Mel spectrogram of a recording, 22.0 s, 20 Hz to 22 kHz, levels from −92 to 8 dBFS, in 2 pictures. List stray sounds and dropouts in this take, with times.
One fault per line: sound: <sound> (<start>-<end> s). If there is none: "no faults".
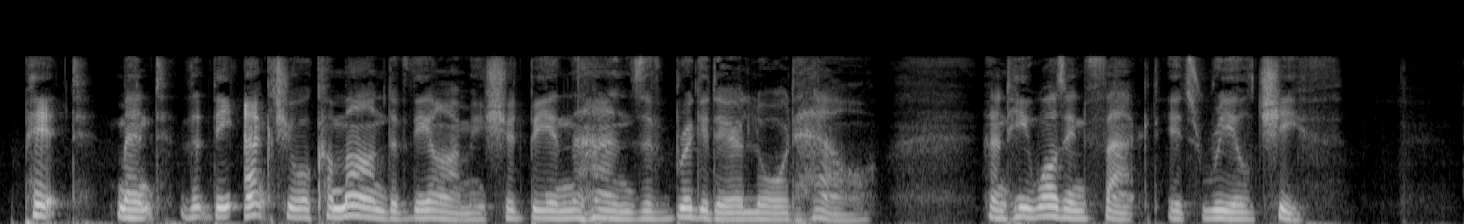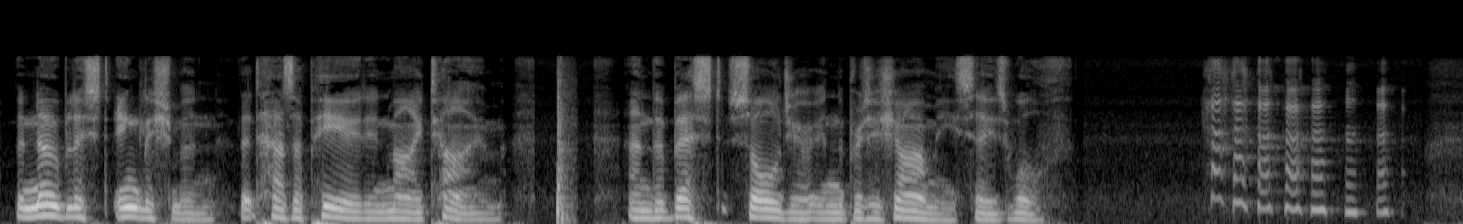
sound: thud (15.1-15.3 s)
sound: laugh (20.0-21.5 s)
